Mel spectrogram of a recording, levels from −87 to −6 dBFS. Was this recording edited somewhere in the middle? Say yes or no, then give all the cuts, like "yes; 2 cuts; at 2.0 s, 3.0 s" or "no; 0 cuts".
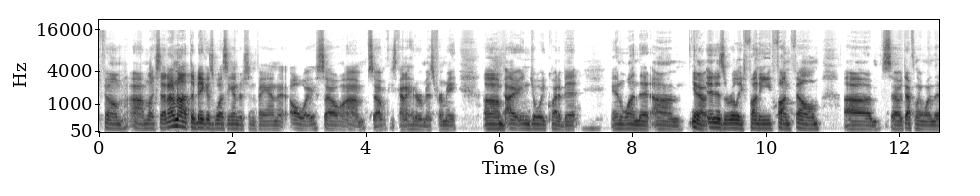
yes; 2 cuts; at 6.1 s, 9.1 s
